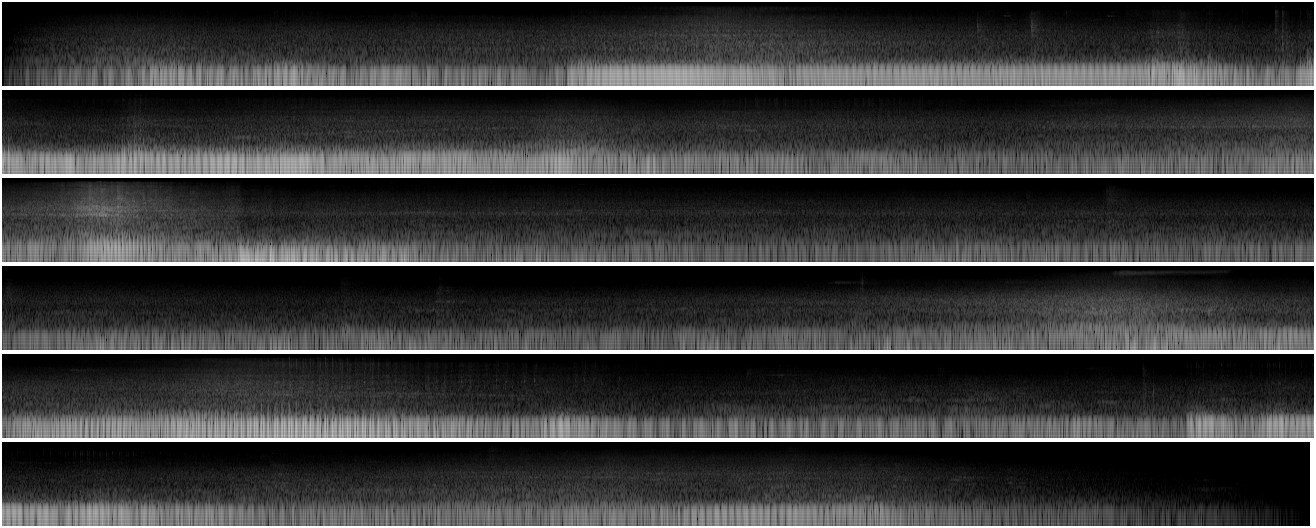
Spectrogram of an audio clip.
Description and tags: Cars and motorbikes passes
Calm passes of cars and bikes in via Flaminia, Rome.
car, field-recording, motorbikes, traffic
